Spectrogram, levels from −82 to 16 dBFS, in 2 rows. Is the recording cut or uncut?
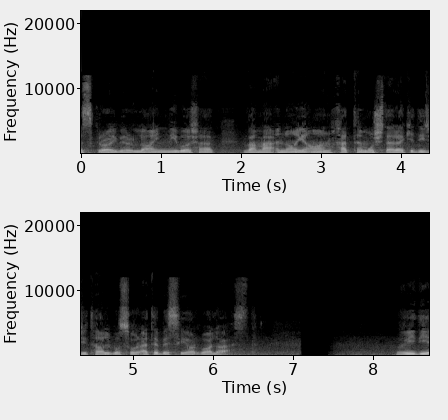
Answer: uncut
